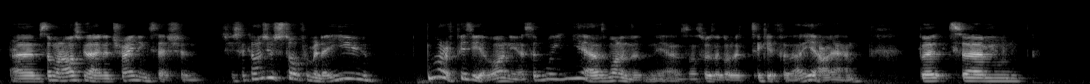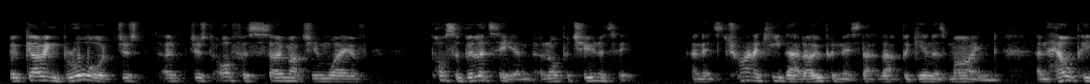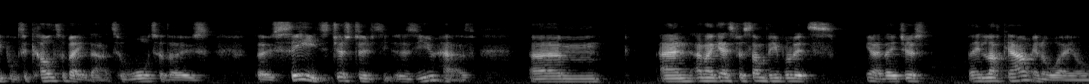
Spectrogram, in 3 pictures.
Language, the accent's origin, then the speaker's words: English; United Kingdom; as a Brit, we moan.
